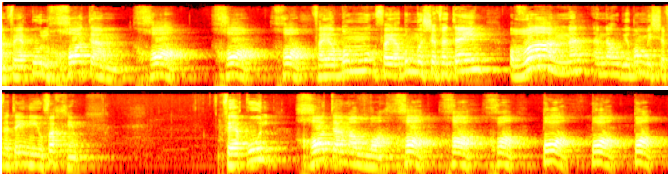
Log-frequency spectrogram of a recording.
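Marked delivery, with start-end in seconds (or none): 0.5-3.1 "ختم" and "خا" with lips rounded toward u; slow rounded "خا"; rounded fatha. Shown as a demonstration. المعلم يقلد خطأ ضم الشفتين في "خا". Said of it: "يضمون الشفتين عند المفتوح". 9.6-13.3 "خا" and "طا" with lips rounded toward u; rounded fatha. Shown as a demonstration. مثال خاطئ: "خا" و"طا" بشفاه مضمومة. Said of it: "وهذا كله خطأ".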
